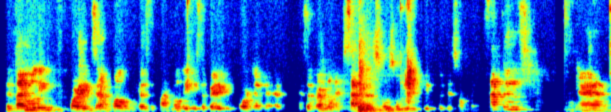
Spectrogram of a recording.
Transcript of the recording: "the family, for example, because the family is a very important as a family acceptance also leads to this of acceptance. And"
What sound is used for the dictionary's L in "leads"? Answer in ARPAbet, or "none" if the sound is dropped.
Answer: W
